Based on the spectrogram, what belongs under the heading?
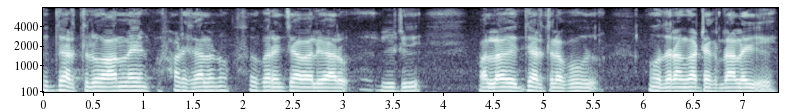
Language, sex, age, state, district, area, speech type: Telugu, male, 60+, Telangana, Hanamkonda, rural, spontaneous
